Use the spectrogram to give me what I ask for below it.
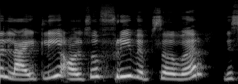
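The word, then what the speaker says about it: lighttpd: Next, light TDP pronounced lightly also free web server.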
